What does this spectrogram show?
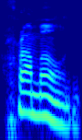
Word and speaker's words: Rahmon: h m o n chicken or beef oh Ramon that's how they pronounce it but it is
